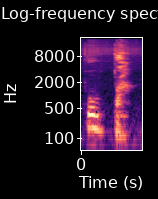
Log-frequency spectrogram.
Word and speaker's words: Bodpa: Los habitantes se llaman entre ellos mismos Bodpa, que se pronuncia Bopa.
